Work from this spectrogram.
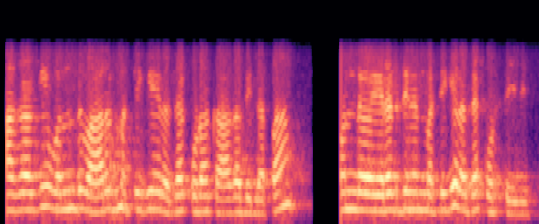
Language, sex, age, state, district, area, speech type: Kannada, female, 45-60, Karnataka, Chitradurga, urban, conversation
